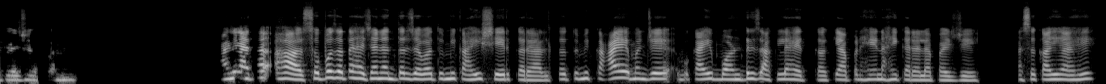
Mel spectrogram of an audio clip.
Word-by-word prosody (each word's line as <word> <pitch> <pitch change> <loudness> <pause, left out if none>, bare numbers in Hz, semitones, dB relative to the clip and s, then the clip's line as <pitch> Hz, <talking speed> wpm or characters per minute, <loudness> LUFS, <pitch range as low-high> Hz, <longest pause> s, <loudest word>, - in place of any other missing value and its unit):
पाहिजे 200 +1 -3
आपण. 205 +1 -7 1.5
आणि 260 +4 +3
आता 265 +4 +3
हां. 255 -4 +6
सपोज 280 +6 +2
आता 295 +1 +3
ह्याच्यानंतर 270 -1 +2
जेव्हा 245 0 +2
तुम्ही 260 +1 +1
काही 235 +1 0
शेअर 230 -1 +1
कराल, 195 -2 -2
तर 240 - -3
तुम्ही 265 +1 -1
काय 285 +4 +4
म्हणजे 260 -1 +1
अ, 230 -3 -11
काही 245 +2 +2
बाउंडरीज 235 +3 0
आखल्या 240 +1 -2
आहेत 215 -3 -1
का, 205 0 -4
की 225 - 0
आपण 215 +1 -3
हे 225 +2 -2
नाही 230 0 -2
करायला 200 -2 -1
पाहिजे, 190 -1 -3 0.4
असं 215 +3 -3
काही 230 +1 +1
आहे? 225 +3 -1
235 Hz, 175 wpm, -22 LUFS, 215-260 Hz, 1.5 s, हां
